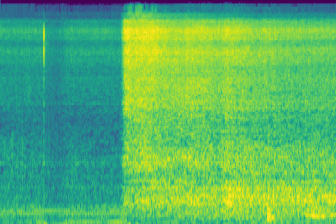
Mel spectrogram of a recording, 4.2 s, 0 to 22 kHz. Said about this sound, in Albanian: Do hedh 2 gota me ujë.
